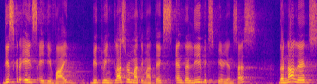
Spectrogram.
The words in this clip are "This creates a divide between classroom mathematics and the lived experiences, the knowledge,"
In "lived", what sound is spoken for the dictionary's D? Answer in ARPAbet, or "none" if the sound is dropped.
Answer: none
